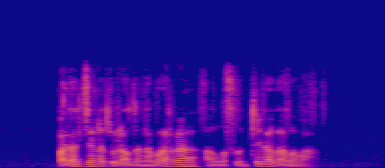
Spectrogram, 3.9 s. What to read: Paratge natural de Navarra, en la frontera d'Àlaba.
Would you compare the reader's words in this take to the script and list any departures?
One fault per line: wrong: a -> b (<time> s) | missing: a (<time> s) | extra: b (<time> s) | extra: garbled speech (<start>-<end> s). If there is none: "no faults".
no faults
